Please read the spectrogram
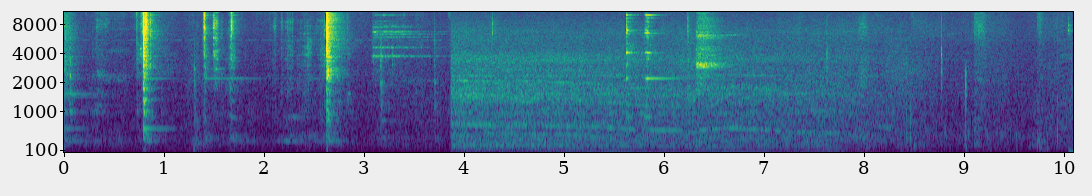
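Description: A few light metallic clicks and taps as the BCS tractor's clutch cable and its fittings are handled, in the first four seconds. Then a faint, steady workshop room hum until shortly before the end.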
